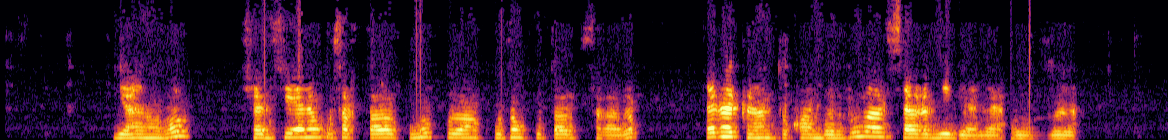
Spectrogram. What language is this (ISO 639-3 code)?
bak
